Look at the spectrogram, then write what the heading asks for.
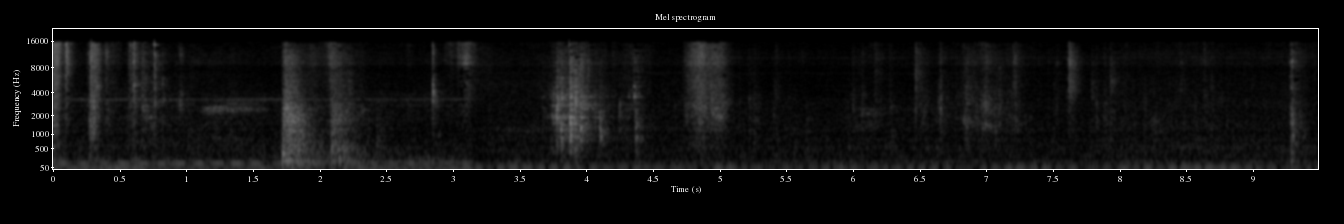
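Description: Kitchen clatter from a knife, plates, a pot and tongs: a handful of separate clinks and knocks over a low steady hum, the loudest about two seconds in.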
